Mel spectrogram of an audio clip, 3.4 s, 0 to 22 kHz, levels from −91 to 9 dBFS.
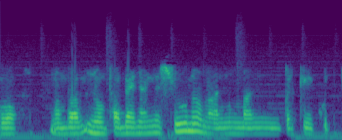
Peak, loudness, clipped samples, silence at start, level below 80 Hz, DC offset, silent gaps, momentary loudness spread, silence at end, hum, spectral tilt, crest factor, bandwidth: -6 dBFS; -23 LUFS; under 0.1%; 0 s; -50 dBFS; under 0.1%; none; 10 LU; 0.15 s; none; -8.5 dB/octave; 16 dB; 6.8 kHz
